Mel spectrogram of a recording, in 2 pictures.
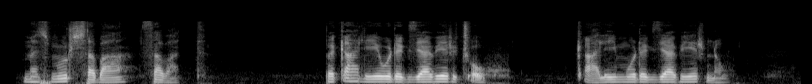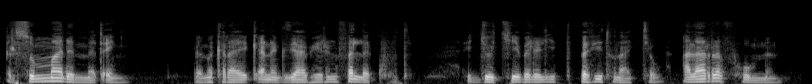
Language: Amharic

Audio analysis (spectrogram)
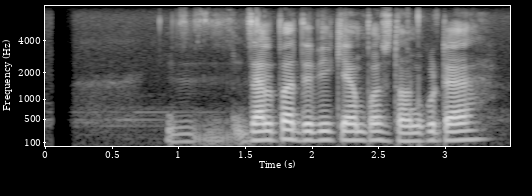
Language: Nepali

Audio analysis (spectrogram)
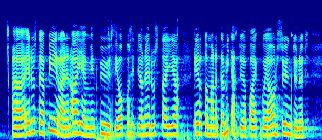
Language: Finnish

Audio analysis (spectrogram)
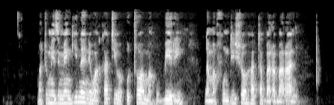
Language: Swahili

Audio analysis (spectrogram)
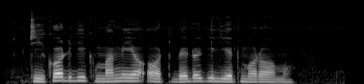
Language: Luo (Kenya and Tanzania)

